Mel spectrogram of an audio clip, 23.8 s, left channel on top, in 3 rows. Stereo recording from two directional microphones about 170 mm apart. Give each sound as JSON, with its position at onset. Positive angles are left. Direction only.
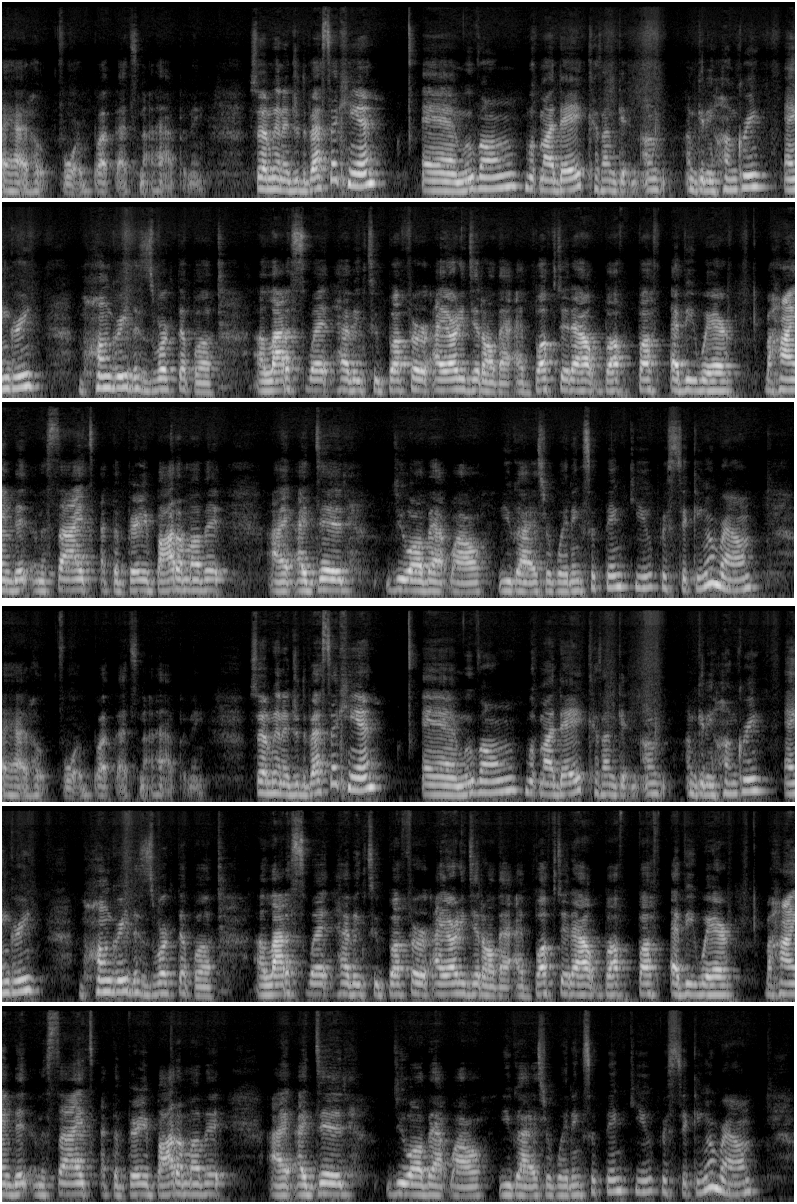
{"t": 0.0, "sound": "speech", "side_deg": 10}
{"t": 11.8, "sound": "speech", "side_deg": 15}
{"t": 15.5, "sound": "speech", "side_deg": 15}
